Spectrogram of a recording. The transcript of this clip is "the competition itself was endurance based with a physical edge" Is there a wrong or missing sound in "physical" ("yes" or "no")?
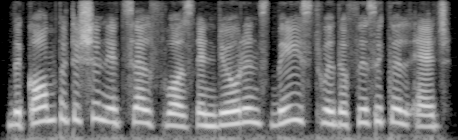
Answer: no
